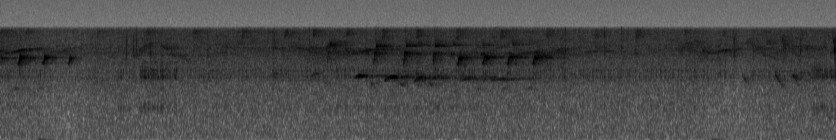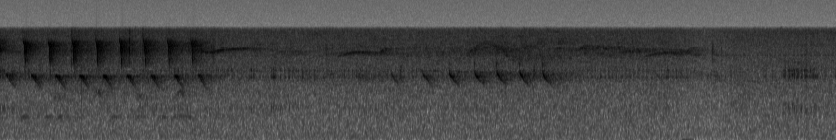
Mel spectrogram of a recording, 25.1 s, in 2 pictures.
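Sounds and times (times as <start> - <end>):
bird chirping: 0.0 - 23.2
faint insect buzzing: 0.1 - 15.6, 23.9 - 25.0.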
